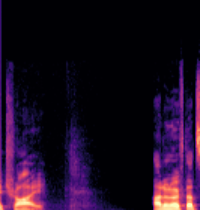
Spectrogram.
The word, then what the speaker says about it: trie: as keys so the the name is traced to come from retrieval that's why it's spelled in this awkward way but then tree is kind of taken already and would confuse the heck out of people so instead we say try I don't know if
